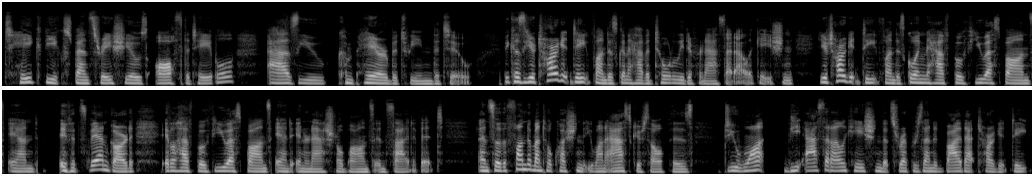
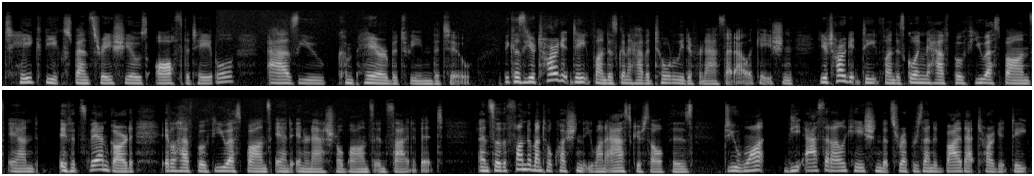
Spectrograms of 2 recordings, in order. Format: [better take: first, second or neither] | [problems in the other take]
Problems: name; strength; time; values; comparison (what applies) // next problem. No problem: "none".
first | hiss; faint; throughout; 25 dB below the speech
